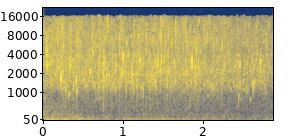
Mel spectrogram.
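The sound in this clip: Water pouring in a steady, continuous stream, a faint, even hiss and splash with no pauses.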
